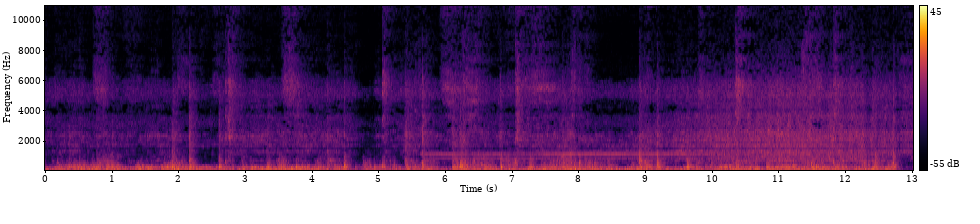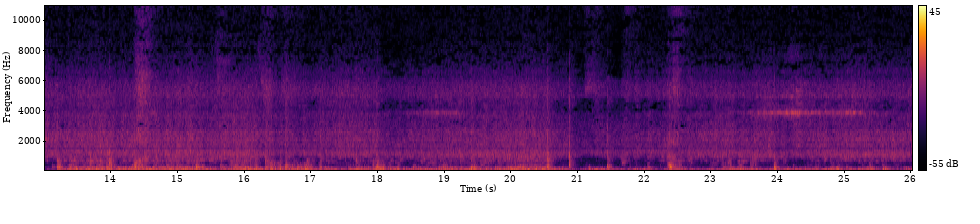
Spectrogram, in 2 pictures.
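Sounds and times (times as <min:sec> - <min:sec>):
train wheels rumbling on rails: 0:00.0 - 0:26.0
thin high tone: 0:05.8 - 0:09.2.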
